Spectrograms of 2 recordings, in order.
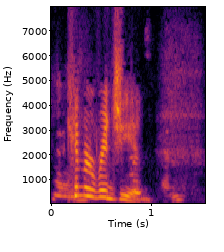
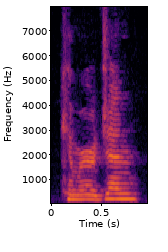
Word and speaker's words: Kimmeridgian: In the Kimmeridgian. Kimmeridgian.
